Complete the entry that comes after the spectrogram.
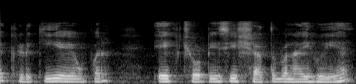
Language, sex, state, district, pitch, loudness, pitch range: Hindi, male, Uttar Pradesh, Lalitpur, 135 Hz, -17 LUFS, 125-140 Hz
